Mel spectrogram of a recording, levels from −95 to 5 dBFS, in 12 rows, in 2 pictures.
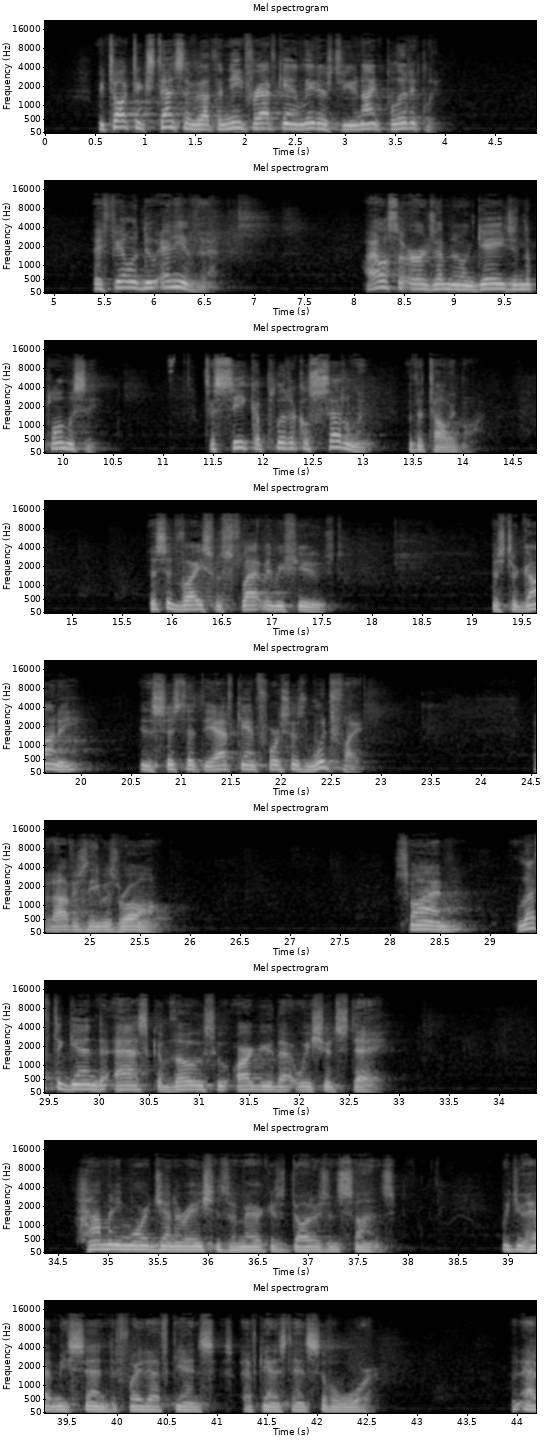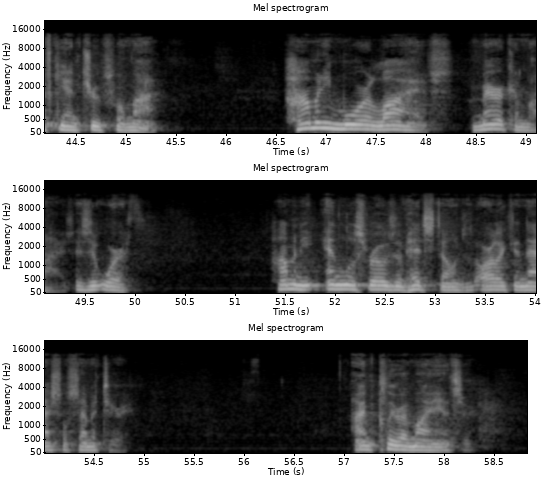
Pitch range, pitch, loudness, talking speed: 120-155 Hz, 135 Hz, -30 LUFS, 120 wpm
